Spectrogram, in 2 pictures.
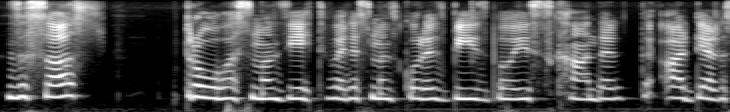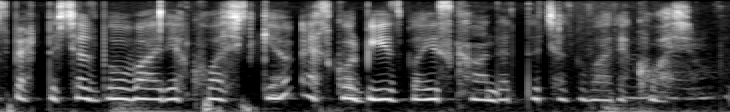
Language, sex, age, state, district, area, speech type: Kashmiri, female, 18-30, Jammu and Kashmir, Kulgam, rural, spontaneous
